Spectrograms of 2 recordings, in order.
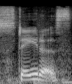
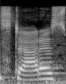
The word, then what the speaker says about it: status: it's not more academic in American English we say status not status and just because you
